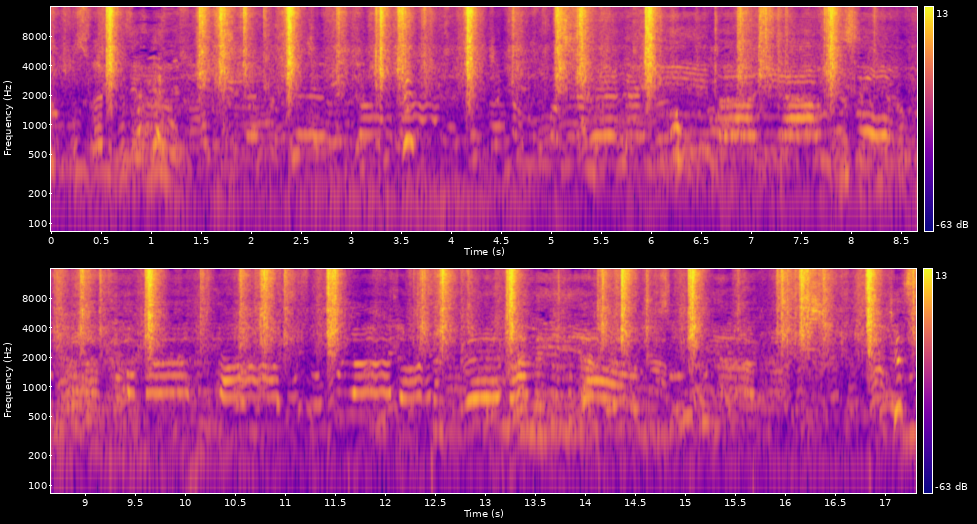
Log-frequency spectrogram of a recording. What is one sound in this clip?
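A group of young women sing together loudly outdoors.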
